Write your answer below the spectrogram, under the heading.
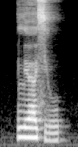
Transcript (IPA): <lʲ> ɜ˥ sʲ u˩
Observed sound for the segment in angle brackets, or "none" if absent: lʲ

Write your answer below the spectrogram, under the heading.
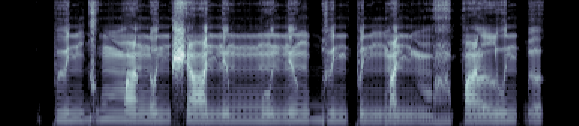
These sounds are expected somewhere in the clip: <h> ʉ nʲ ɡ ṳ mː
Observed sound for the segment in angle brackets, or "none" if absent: p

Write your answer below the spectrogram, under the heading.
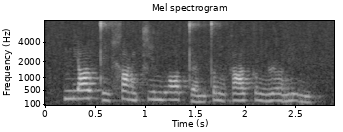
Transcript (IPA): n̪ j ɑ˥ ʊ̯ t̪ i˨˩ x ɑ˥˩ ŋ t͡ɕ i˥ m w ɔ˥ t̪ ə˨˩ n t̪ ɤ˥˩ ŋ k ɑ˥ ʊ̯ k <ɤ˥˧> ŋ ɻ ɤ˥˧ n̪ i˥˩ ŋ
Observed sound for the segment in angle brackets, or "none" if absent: ɤ˥˧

